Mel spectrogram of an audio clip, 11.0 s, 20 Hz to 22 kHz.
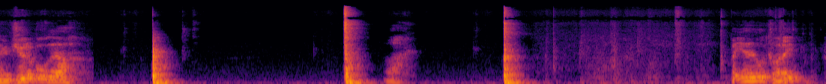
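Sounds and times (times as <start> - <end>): darts hitting dartboard: 2.0 - 2.5, 4.6 - 5.0, 6.7 - 7.2.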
